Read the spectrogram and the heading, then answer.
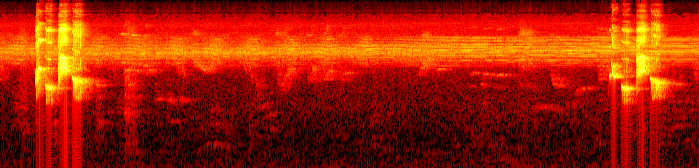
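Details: Pied myna calls in two harsh, grating bursts of a few squeaky notes, roughly eight seconds apart, over a continuous high-pitched hiss.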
